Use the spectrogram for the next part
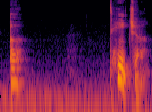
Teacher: this is our relaxed lazy schah sound we really need to relax our jaw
